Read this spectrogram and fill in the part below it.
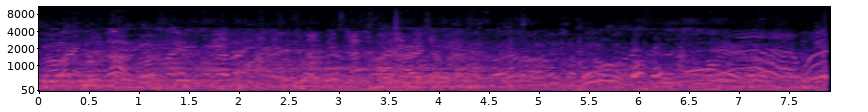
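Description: Young men talk loudly over one another close by.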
